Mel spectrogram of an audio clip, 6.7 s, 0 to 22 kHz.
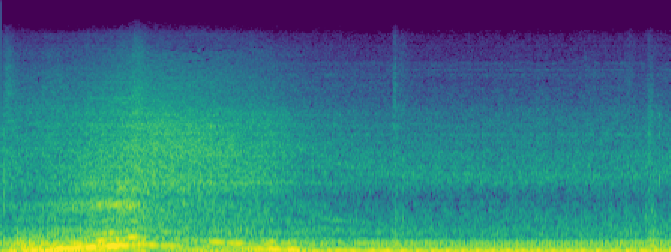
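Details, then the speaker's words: Ford Focus after plug change for no-start, using supplied new plugs: engine revs with uneven stumbling pulse, heavy vibration, flashing check light, P0300 multiple misfire; ignition dropouts from faulty new plugs. "so when i grab the engine the oh look at what's happening [Music] you can feel like a misfire right"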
